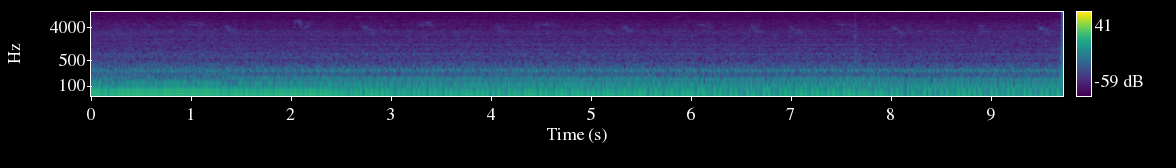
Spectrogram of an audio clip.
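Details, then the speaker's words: 1994 Range Rover V8 running on a customer's ECU with different fuelling pattern after airflow meter work: deep, steady idle rumble with even beat, no stumbles or hunting; much smoother though meter reading still dancing. "all right so this customer zcu my air flow meter fo me tree still dancing around a bit though but the idols much smoother"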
